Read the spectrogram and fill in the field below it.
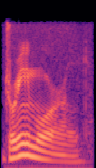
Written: dreamworld

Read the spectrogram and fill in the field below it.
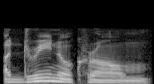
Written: adrenochrome

